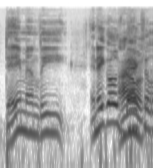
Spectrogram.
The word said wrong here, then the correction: Damian Lee: Because I don't even know if you pronounce his name right. – Damian Lee. – Damian Lee. – It's Damian Lee.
